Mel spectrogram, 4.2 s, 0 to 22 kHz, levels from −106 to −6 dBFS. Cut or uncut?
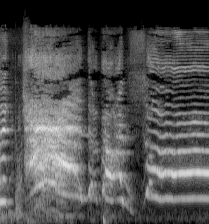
uncut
